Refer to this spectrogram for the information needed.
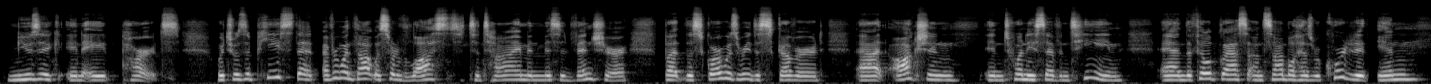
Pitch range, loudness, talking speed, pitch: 200-235 Hz, -19 LUFS, 155 wpm, 215 Hz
